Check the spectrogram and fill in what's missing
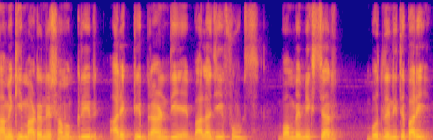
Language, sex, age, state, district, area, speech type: Bengali, male, 45-60, West Bengal, Paschim Bardhaman, urban, read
